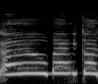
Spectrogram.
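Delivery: put-on crying voice. Retelling a kid's phone call about police: imitating sobbing. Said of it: "she was sobbing".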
